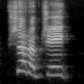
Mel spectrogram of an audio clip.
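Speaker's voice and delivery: imitating an outraged gang; mock indignant crew. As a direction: shout down the dissenter, half in jest. Acting out crew turning on Jake.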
